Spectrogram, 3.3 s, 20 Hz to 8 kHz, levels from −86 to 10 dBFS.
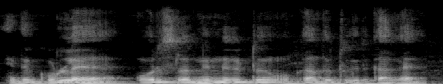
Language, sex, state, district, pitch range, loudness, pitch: Tamil, male, Tamil Nadu, Kanyakumari, 100-110 Hz, -16 LUFS, 105 Hz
